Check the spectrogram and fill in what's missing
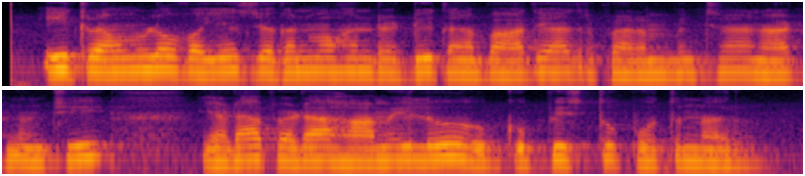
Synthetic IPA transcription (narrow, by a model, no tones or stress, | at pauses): iːkɾɐmɐmlo̞ːʋɐjːɐsd͡ʒɛɡɐnmɔːɦɐnɾe̞ɖːit̪ɐnɐpaːd̪ɐjaːt̪ɾɐpɾɐɾɐmbʱiɲt͡ʃinɐnaːʈinuɲt͡ʃi | ɛɽaːpɛɽaɦaːmiːluɡubːist̪uːpoːt̪unːaːɾu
